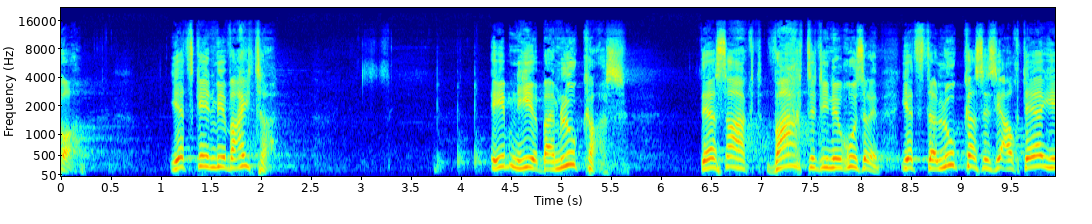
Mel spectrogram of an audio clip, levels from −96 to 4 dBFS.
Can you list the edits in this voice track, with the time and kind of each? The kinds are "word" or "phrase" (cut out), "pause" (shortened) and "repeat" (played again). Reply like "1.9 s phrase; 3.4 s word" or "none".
none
